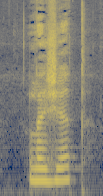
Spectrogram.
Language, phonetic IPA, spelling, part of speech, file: Czech, [ˈlɛʒɛt], ležet, verb, Cs-ležet.ogg
- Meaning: to lie (in horizontal position)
